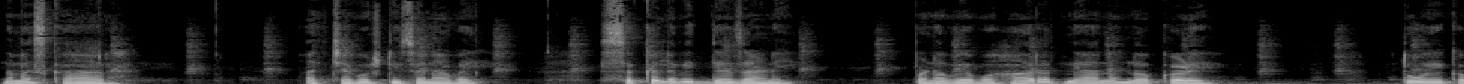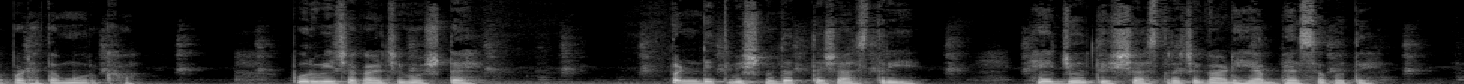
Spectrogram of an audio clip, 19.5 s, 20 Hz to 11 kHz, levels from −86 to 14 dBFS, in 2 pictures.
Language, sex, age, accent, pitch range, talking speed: Marathi, female, 50-69, native, 140-175 Hz, 80 wpm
